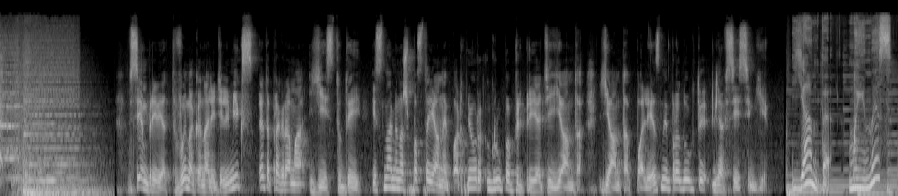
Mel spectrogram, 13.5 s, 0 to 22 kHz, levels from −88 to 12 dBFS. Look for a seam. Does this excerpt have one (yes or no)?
no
